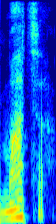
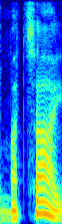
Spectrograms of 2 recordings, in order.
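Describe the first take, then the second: First: The stress is on the first syllable. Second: The stress is on the last syllable. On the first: The speaker calls it wrong. "you say matzah" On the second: The speaker calls it right. "Instead of matzah"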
